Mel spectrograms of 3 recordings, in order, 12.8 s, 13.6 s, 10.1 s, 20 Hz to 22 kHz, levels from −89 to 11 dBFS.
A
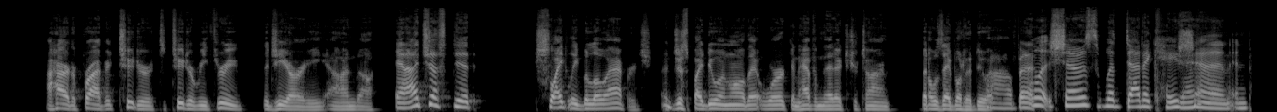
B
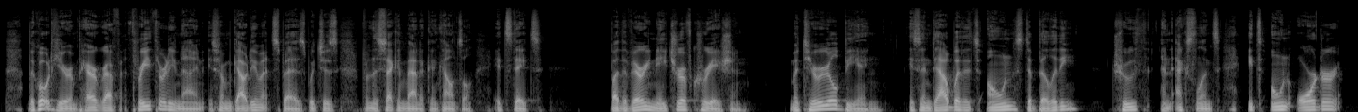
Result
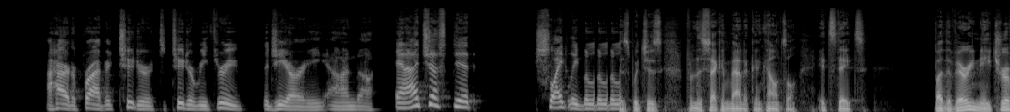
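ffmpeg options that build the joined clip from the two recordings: -filter_complex "[0:a]apad=whole_dur=10.1,atrim=end=10.1,asplit=3[a][b][c];[a]atrim=end=5.942[d];[b]atrim=start=5.808:end=5.942[e];[c]atrim=start=5.808:end=5.942[f];[1:a]atrim=start=2.958:end=6.86[g];[d][e]acrossfade=d=0.004:c1=hsin:c2=hsin[h];[h][f]acrossfade=d=0.004:c1=hsin:c2=hsin[i];[i][g]acrossfade=d=0.004:c1=hsin:c2=hsin"

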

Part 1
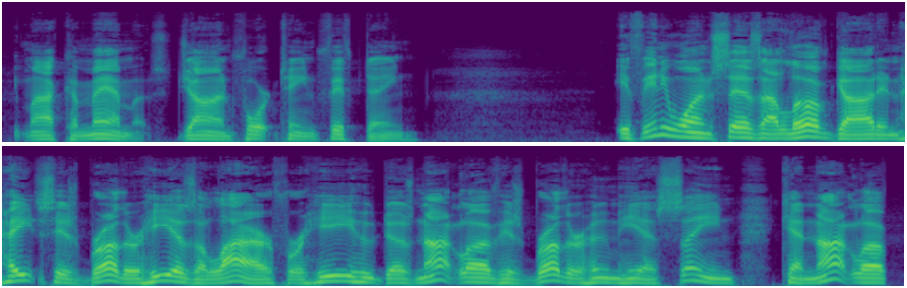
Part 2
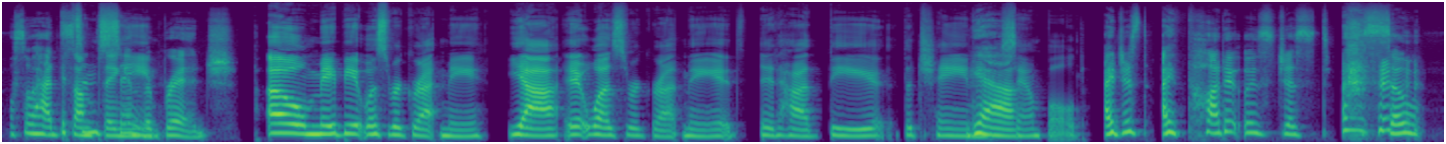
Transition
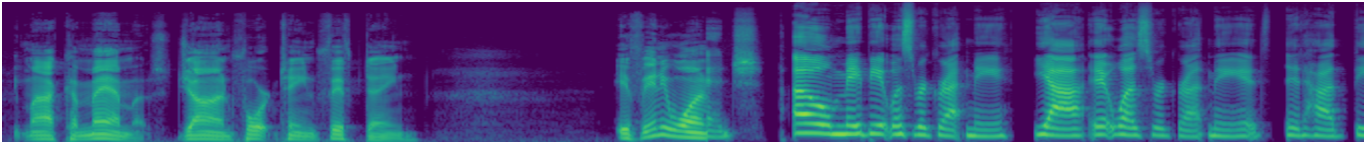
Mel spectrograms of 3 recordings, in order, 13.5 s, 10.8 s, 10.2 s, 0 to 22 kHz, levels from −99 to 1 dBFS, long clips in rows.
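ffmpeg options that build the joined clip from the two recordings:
-filter_complex "[0:a]asettb=1/sr,asplit=3[a][b][c];[a]atrim=end=4.074[d];[b]atrim=start=4.07:end=5.29,asetpts=PTS-STARTPTS,afade=t=in:d=0.004:c=qsin,afade=t=out:st=1.216:d=0.004:c=qsin,highshelf=f=5.5k:g=-8.5[e];[c]atrim=start=5.286[f];[d][e]acrossfade=d=0.004:c1=hsin:c2=qsin[g];[g][f]acrossfade=d=0.004:c1=qsin:c2=hsin,apad=whole_dur=10.22,atrim=end=10.22,atrim=end=5.292[h];[1:a]atrim=start=1.348:end=6.28[i];[h][i]acrossfade=d=0.004:c1=hsin:c2=hsin"

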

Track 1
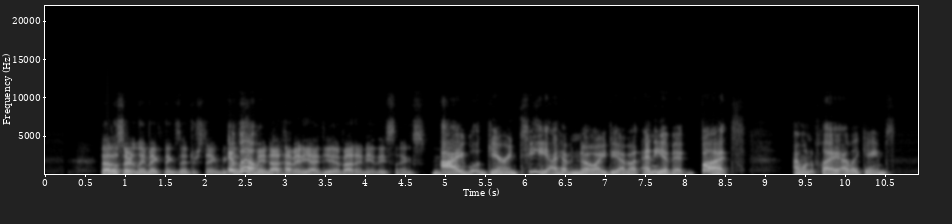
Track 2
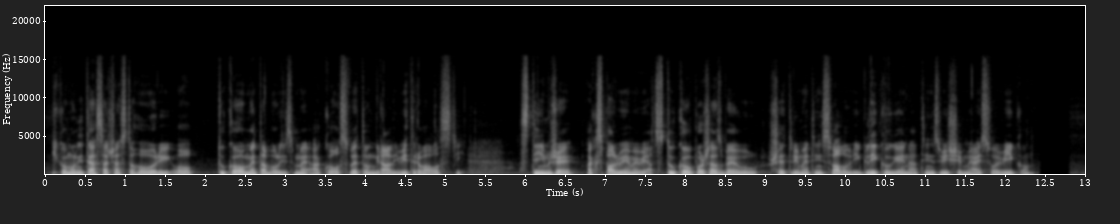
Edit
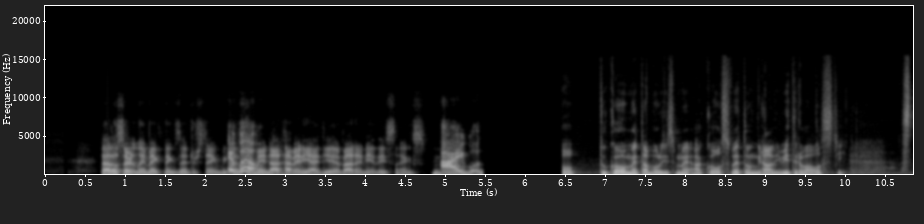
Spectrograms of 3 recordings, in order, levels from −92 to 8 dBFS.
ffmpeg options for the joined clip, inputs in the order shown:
-filter_complex "[0:a]apad=whole_dur=10.86,atrim=end=10.86,asplit=2[a][b];[a]atrim=end=5.47,asetpts=PTS-STARTPTS,afade=t=out:st=5.466:d=0.004:c=hsin[c];[b]atrim=start=5.47:end=6.46,asetpts=PTS-STARTPTS,volume=0[d];[1:a]atrim=start=1.69:end=6.09,asetpts=PTS-STARTPTS,afade=t=in:d=0.004:c=hsin[e];[c][d][e]concat=n=3:v=0:a=1"

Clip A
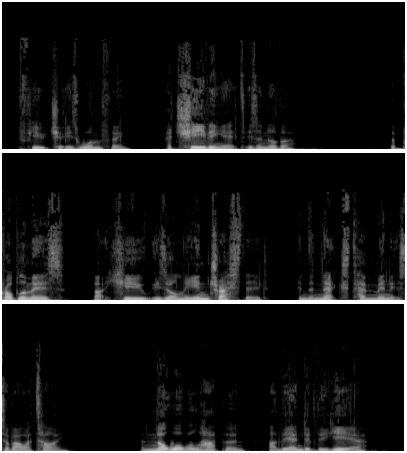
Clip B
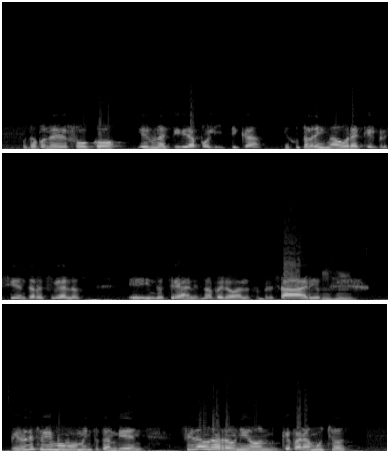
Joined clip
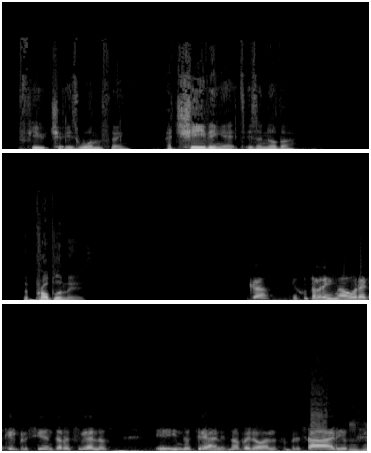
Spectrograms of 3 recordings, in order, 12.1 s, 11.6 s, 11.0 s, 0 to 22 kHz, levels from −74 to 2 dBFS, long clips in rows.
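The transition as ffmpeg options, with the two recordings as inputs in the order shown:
-filter_complex "[0:a]apad=whole_dur=10.99,atrim=end=10.99,asplit=2[a][b];[a]atrim=end=5.3,asetpts=PTS-STARTPTS,afade=t=out:st=4.19:d=1.11:c=exp[c];[b]atrim=start=5.3:end=6.12,asetpts=PTS-STARTPTS,volume=0[d];[1:a]atrim=start=2.37:end=7.24,asetpts=PTS-STARTPTS,afade=t=in:d=0.004:c=hsin[e];[c][d][e]concat=n=3:v=0:a=1"

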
